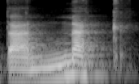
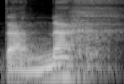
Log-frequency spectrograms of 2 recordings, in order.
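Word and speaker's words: תנך: Algunos pronuncian Tanakh con K y otros pronuncian Tanaj con J.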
